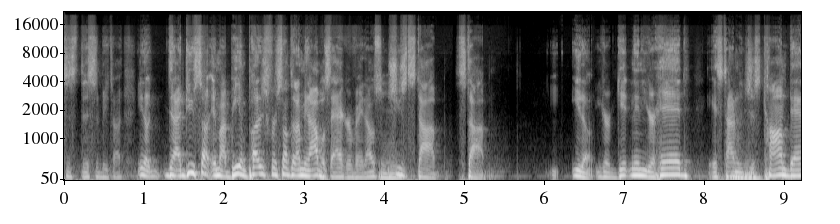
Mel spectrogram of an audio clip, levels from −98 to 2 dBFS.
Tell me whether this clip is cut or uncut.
cut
